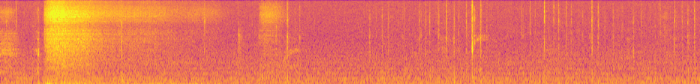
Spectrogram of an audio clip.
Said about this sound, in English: This is me typing furiously.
